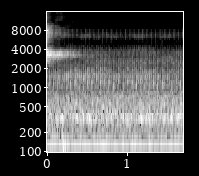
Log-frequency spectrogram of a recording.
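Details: Sharp washing machine, spin dryer tested after owner reported smoke and burning smell: smooth, even low hum with steady pitch and no knocks or scraping; spin motor running normally.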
